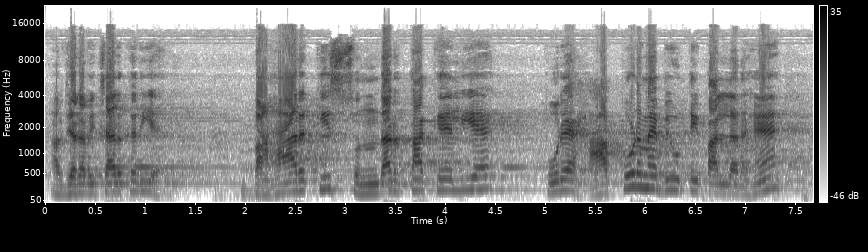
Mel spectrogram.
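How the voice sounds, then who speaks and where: Before a live crowd in an echoing hall, with faint music in the background and slight noise, a kathavachak from India preaches devotionally. He leans on rhetorical repetition and emphatic refrains, his voice a little high and fairly bright.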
